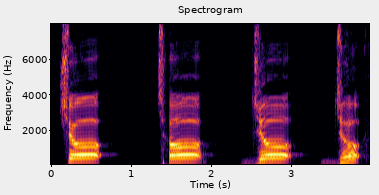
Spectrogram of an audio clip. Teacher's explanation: स्पर्श के साथ साथ इनका उच्चारण जो होता है घर्षण के साथ होता है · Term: स्पर्श संघर्षी वर्ण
